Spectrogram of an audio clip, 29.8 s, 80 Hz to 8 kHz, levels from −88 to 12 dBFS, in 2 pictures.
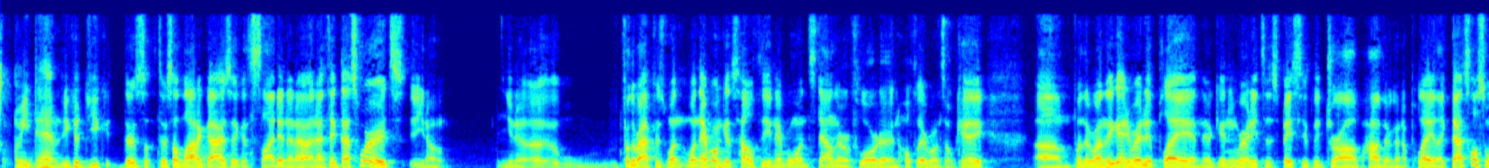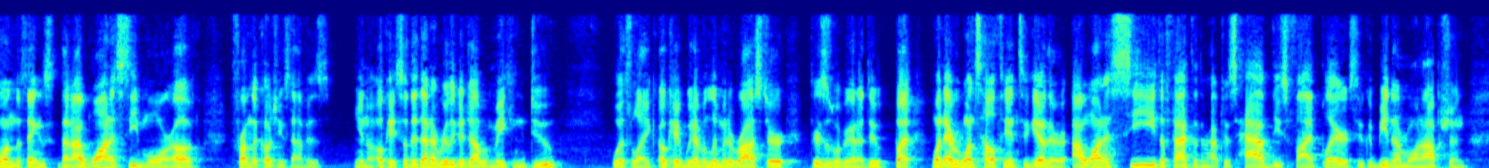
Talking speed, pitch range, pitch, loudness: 280 wpm, 100-125 Hz, 110 Hz, -21 LUFS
